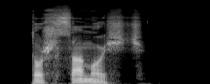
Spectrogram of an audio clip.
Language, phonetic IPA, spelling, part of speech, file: Polish, [tɔʃˈsãmɔɕt͡ɕ], tożsamość, noun, Pl-tożsamość.ogg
